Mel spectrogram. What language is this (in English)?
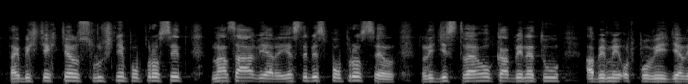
Czech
